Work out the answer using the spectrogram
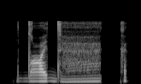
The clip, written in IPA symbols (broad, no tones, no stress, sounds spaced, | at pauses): dˤ e dʱ æ̤ k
